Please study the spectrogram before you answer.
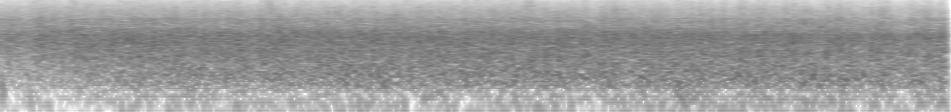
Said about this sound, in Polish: Ogromne brawa dla Państwa.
